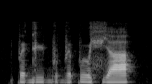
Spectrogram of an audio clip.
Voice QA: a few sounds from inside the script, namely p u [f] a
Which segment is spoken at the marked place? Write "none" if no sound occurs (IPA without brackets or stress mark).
fʲ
